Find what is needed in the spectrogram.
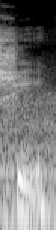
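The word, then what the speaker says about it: sidhe: she she it's c-i-d-h-e it's pronounced she c-i-d-h-e mounds also called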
